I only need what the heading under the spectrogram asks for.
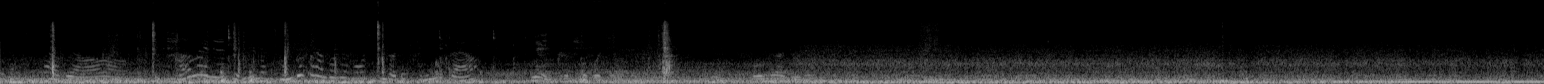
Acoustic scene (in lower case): car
